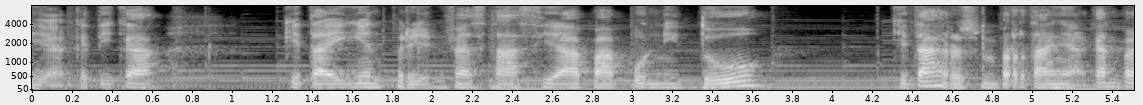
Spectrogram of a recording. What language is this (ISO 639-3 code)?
ind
